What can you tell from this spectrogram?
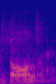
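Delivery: "Balmer" as BAL-mer, dropping the middle; local pronunciation. Shown as a demonstration. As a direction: spell it out then say "Balmer" low. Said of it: "B A W L M E R".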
